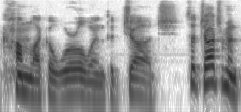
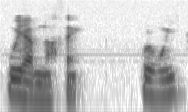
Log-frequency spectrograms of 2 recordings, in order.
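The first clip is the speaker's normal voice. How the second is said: despondent; 2 semitones lower, 10 dB quieter than usual. Acted. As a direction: let the voice sink away, helpless. Voicing Elisha's despair at loss.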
